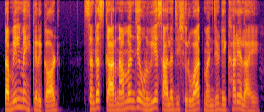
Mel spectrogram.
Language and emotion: Sindhi, neutral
